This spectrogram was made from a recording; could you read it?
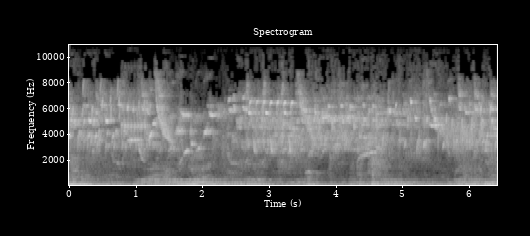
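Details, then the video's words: European goldfinches in full chorus, meant to stimulate goldfinches to sing: bright tumbling twitters, quick rising and falling notes and short trills, all overlapping densely. "corona de caderneras, motivador de jilgueros"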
